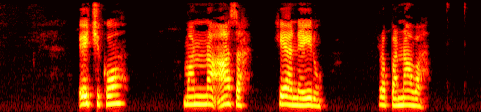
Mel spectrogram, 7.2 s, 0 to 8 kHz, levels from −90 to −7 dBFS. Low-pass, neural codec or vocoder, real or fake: 7.2 kHz; none; real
